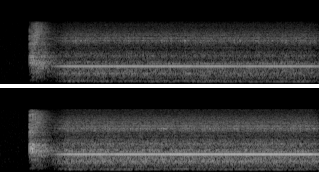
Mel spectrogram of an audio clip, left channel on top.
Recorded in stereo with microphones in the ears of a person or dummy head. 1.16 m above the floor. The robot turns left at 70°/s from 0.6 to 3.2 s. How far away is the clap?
About 8 m.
